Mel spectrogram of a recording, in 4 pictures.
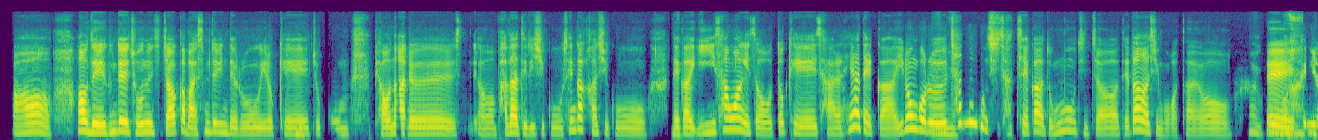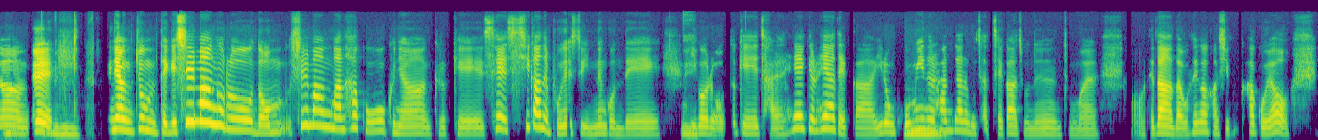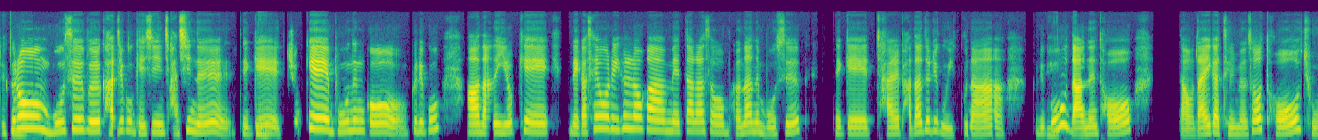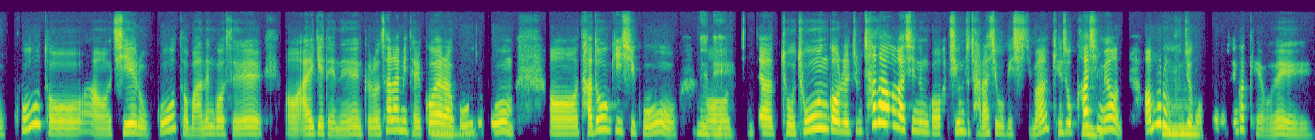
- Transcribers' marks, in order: laugh; other background noise; sniff; tapping
- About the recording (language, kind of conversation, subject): Korean, advice, 최근의 변화로 무언가를 잃었다고 느낄 때 회복탄력성을 어떻게 기를 수 있을까요?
